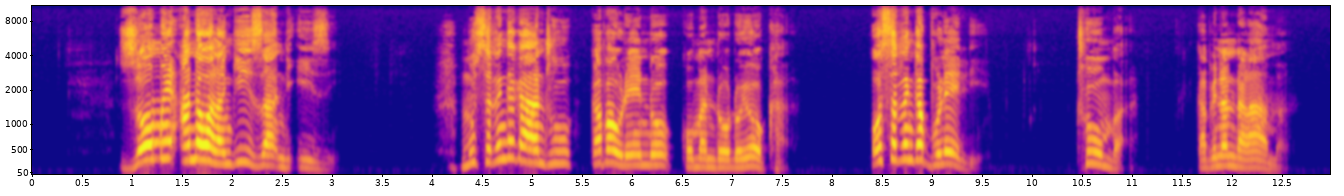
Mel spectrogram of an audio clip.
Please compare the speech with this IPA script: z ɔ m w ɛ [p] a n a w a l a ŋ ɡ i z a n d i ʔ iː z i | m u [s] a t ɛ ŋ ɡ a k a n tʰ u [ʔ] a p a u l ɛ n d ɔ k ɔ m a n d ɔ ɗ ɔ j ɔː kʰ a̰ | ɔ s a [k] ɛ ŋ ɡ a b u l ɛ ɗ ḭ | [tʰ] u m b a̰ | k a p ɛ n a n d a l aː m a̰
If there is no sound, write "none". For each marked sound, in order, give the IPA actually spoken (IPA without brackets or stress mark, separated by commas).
ʔ, s, k, t, tʰ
